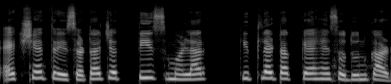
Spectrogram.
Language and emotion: Goan Konkani, neutral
